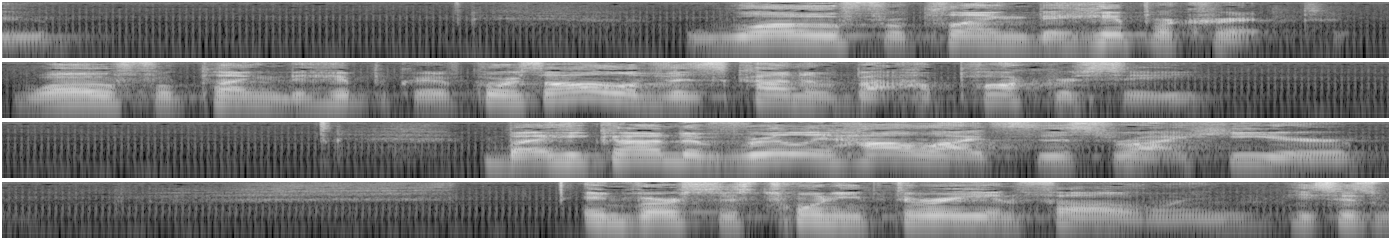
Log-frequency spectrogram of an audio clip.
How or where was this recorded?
large echoing room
